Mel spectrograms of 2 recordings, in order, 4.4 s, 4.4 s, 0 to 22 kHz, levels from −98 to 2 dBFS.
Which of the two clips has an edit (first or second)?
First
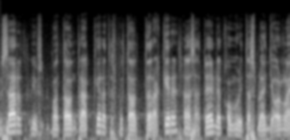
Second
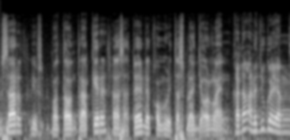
second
